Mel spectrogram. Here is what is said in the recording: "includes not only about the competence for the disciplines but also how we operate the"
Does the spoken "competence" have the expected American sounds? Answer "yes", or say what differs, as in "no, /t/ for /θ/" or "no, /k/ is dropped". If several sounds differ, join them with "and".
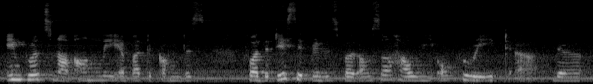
no, /n/ is dropped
